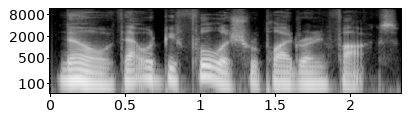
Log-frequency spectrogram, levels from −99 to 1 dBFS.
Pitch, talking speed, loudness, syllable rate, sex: 110 Hz, 205 wpm, -20 LUFS, 4.9 syllables/s, male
